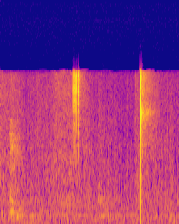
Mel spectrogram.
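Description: A single sharp click near the end, such as a finger snap or a marker being clicked, preceded by a faint short hiss about a second in, against quiet room tone.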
